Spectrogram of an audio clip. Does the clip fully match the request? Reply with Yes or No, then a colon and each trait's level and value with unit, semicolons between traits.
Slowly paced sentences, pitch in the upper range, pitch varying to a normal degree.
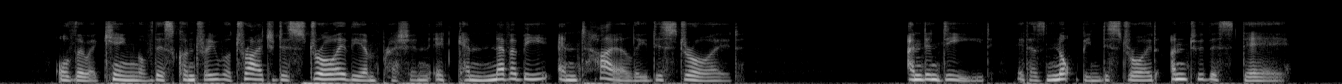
Yes: slow, 125 wpm; high, 205 Hz; average, 3.8 semitones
